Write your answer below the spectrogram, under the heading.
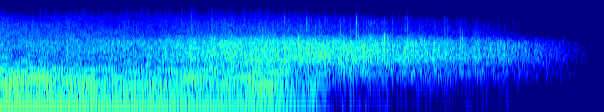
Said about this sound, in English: A shout of praise in this room.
